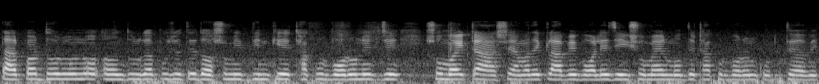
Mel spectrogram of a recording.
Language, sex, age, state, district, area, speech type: Bengali, female, 30-45, West Bengal, South 24 Parganas, urban, spontaneous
